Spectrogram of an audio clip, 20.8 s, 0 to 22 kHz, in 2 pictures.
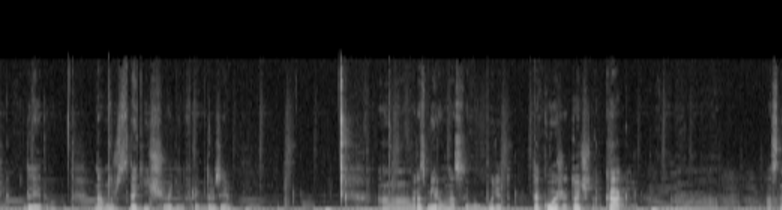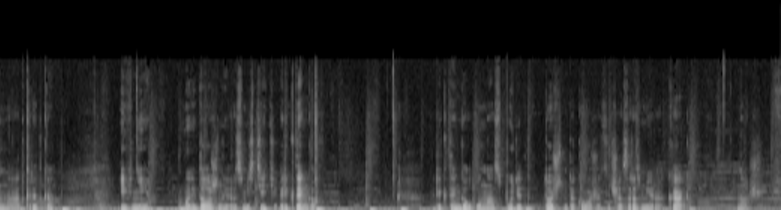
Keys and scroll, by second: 1.7 a, 5.2 BackSpace, 14.7 r.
